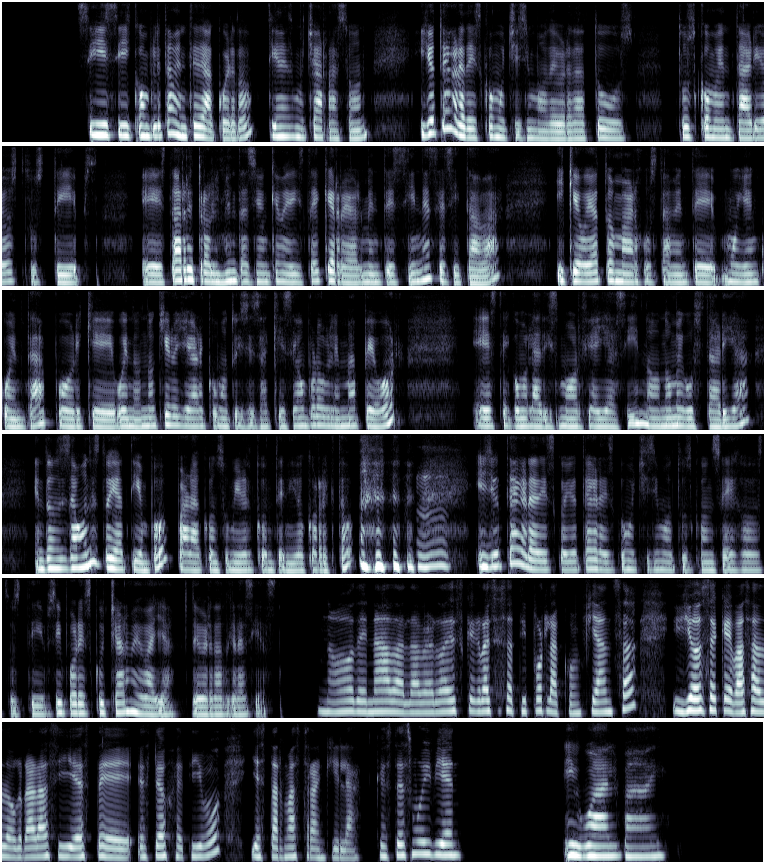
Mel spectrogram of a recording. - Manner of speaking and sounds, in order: chuckle; other background noise
- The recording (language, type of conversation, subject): Spanish, advice, ¿Qué tan preocupado(a) te sientes por tu imagen corporal cuando te comparas con otras personas en redes sociales?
